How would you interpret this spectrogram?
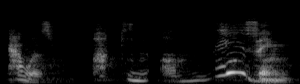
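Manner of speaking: slow, drawn out, then a high burst on amazing; mock amazement; stunned praise. Partner retelling stunned praise.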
